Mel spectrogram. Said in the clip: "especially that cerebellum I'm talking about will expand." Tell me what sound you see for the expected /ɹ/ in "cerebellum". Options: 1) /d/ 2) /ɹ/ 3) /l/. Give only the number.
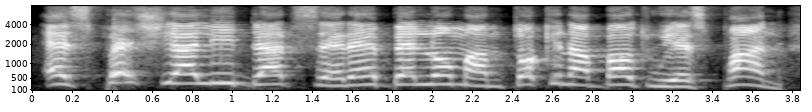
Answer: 2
